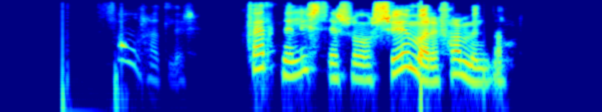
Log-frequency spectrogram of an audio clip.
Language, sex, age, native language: Icelandic, female, 20-29, Icelandic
